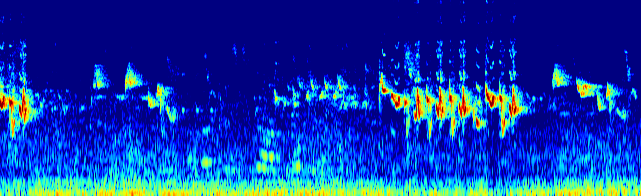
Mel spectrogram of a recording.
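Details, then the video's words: Baghdadi bulbul singing 'tayyarat' phrases: a loud chirp, short whistled slurs, then a quick bright run of bubbling notes followed by falling whistled notes, with quiet pauses between. "طيارات بلبل بغدادي محمل طوال"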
